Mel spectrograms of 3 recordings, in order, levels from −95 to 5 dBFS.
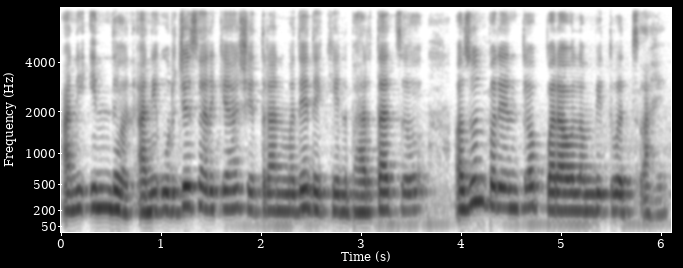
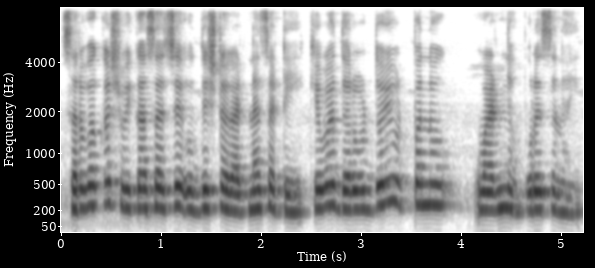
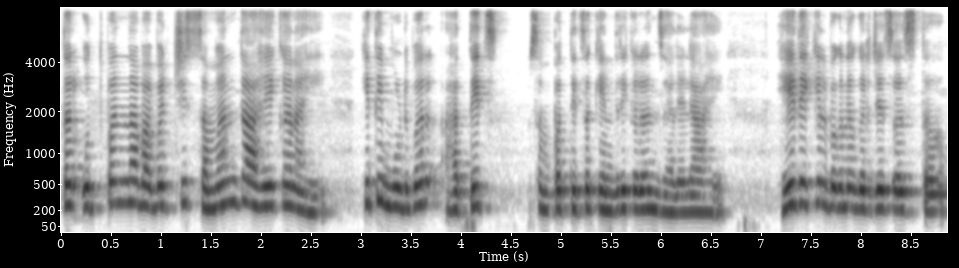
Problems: none marked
